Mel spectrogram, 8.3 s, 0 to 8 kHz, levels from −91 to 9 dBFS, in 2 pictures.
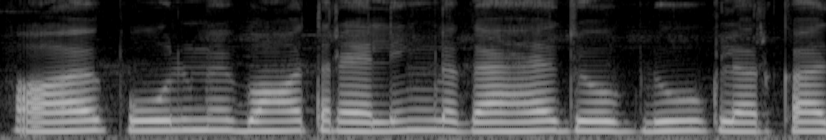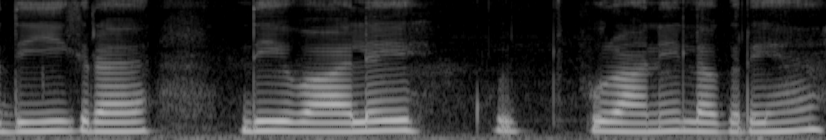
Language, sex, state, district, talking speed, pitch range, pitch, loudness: Hindi, female, Chhattisgarh, Balrampur, 145 wpm, 200-210 Hz, 205 Hz, -24 LUFS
